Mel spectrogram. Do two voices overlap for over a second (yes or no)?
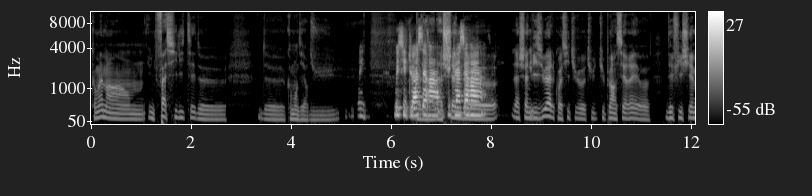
yes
